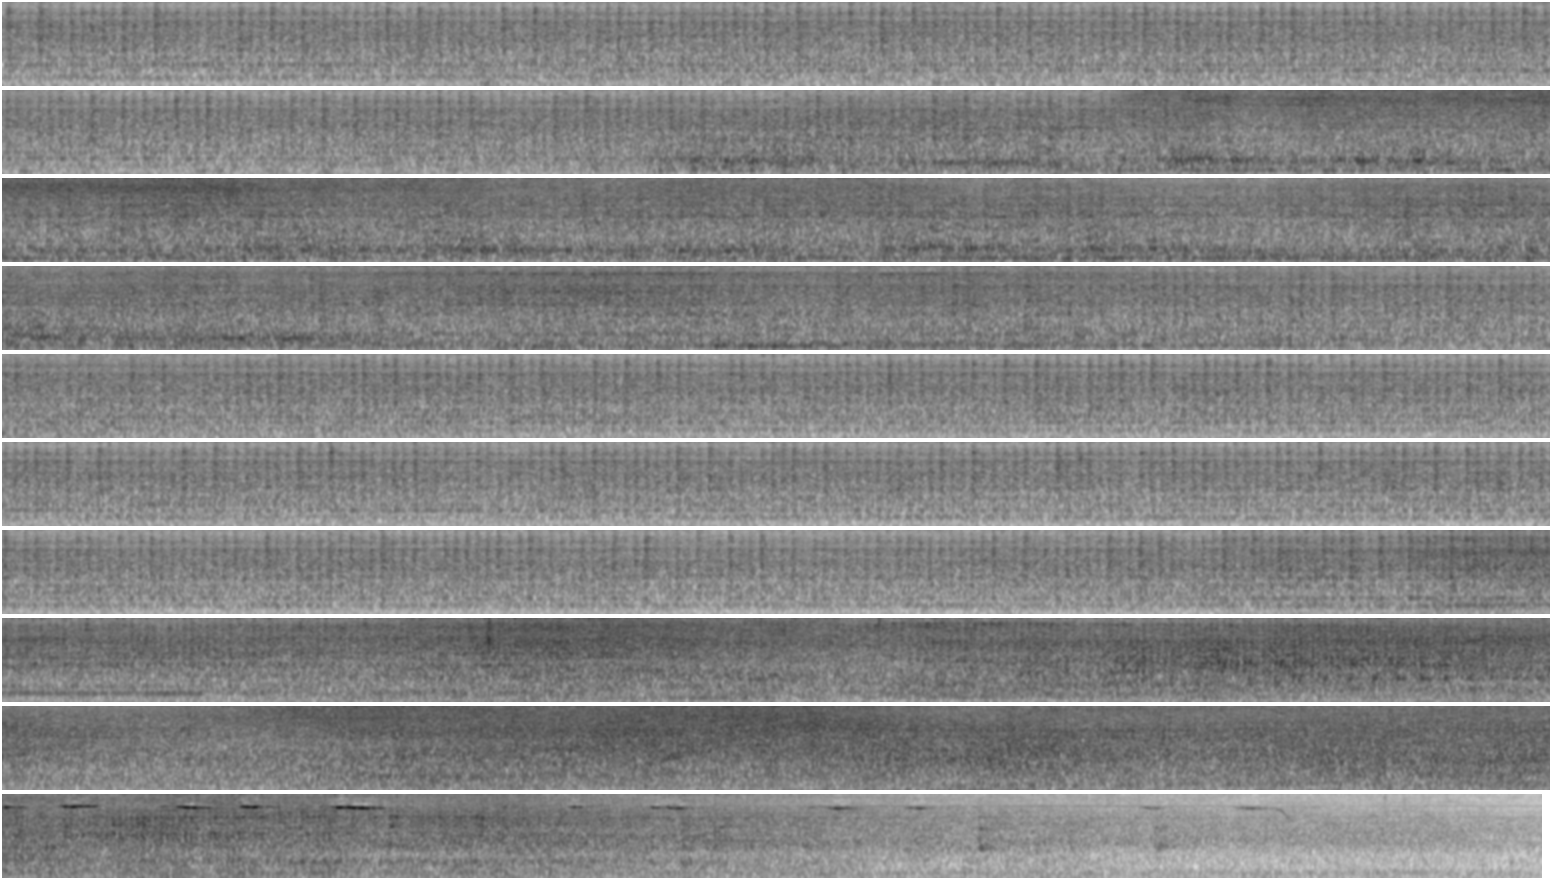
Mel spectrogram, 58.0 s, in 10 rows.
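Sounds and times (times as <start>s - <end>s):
engine idling: 0.0s - 47.6s
train rumble and wheels on rails: 0.0s - 58.0s
hiss: 9.7s - 15.6s, 45.2s - 52.2s.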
